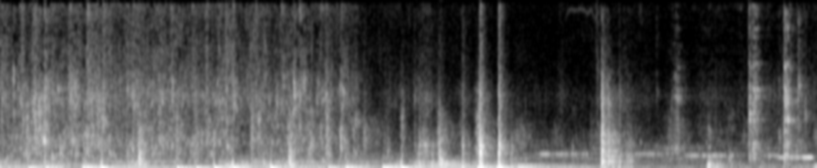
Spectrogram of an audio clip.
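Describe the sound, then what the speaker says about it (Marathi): Tamarind and jaggery water is poured and strained through a sieve in a kitchen, with trickling liquid, clinks of utensil against metal bowl, and scraping, close and moderately loud. "तर मी सुरुवातीला हे पाणी गाळून घेते"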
